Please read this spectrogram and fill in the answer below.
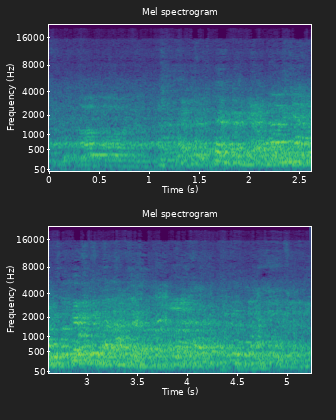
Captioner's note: crowd laughter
